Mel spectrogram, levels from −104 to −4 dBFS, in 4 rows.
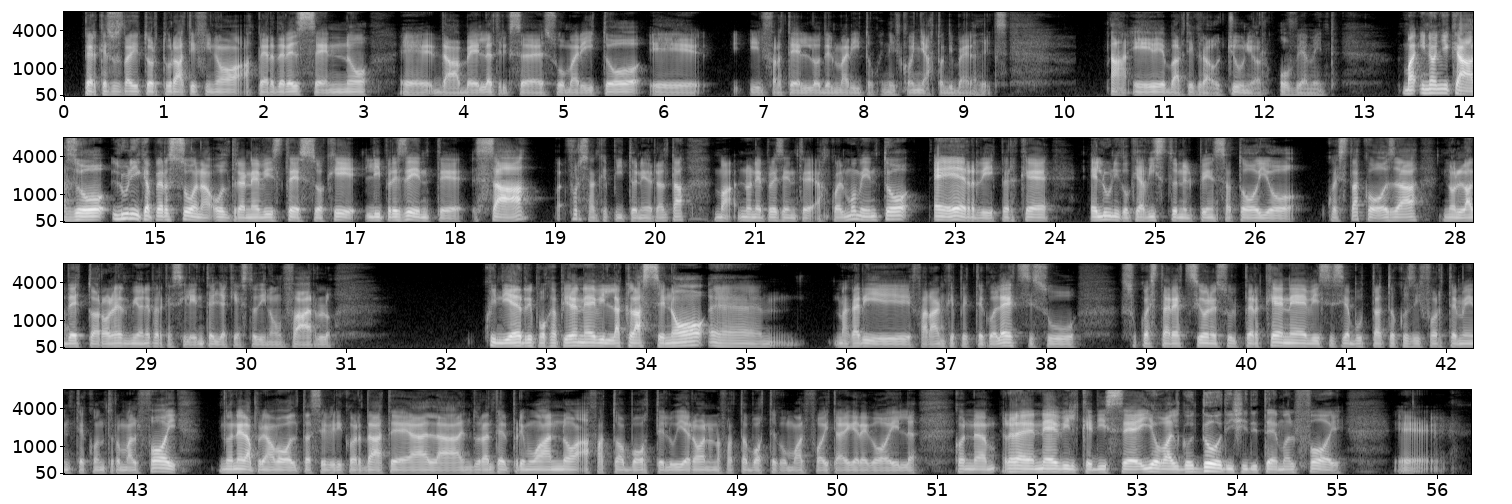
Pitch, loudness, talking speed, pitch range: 95 Hz, -23 LUFS, 160 wpm, 90-105 Hz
